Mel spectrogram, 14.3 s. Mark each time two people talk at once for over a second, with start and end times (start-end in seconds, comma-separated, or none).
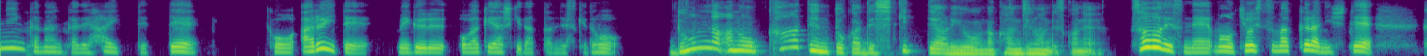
none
